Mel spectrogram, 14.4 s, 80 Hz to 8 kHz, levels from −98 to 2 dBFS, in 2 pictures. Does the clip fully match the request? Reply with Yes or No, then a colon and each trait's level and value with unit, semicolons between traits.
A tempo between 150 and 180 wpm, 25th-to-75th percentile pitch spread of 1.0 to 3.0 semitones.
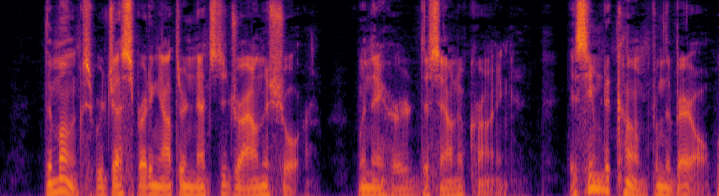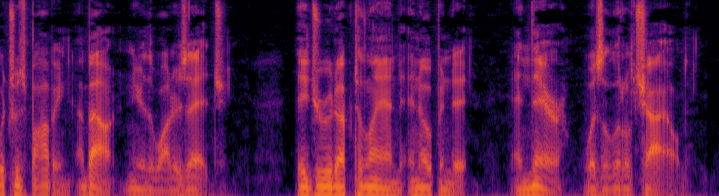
No: fast, 205 wpm; narrow, 2.6 semitones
